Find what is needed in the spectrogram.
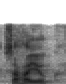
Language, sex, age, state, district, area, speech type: Nepali, male, 18-30, West Bengal, Darjeeling, rural, read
